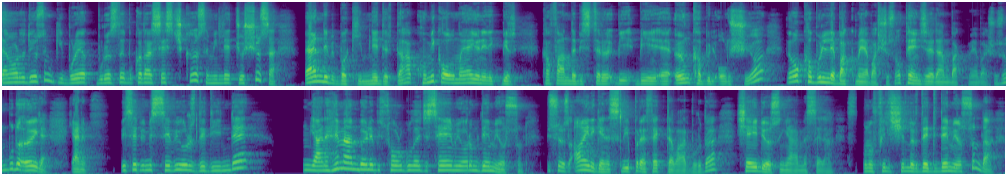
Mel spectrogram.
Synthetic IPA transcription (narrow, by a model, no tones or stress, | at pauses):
sæno̞ɾd̪ad̪ijosuɲcibuɾajabuɾasɯd̪bukʰad̪aɾsɛst͡ʃʰɯ̥kʰɯjo̞ɾsamilʲːɛt̪̚d͡ʒoʃujo̞sa | bænd̪ɛbibakʰɯjmned̪iɾd̪aɦakʰo̞miko̞lˠmajajø̞ne̞lʲic̚biɾ | kʰafand̪abist̪ʰeɾøbibiːʔønkʰabulʲo̞̰lˠuʃujo̞vɛo̞kʰabulʲːɛbakmajaba̰ʃlˠiosuno̞pʰɛnd͡ʒeɾe̞d̪ænba̰kmaja̰ba̰ʃlˠɯjosunbud̪aø̞jlʲɛ̰jaːni | biz̥he̞pimiz̥se̞vijo̞ɾuzd̪e̞d̪iːnd̪ɛ | jaːniɦemænbø̞jlʲɛbiso̞ɾɡulˠad͡ʒɯsejemijo̞ɾumd̪e̞mijo̞ɾsunb̥isyɾɛsajnɯɟe̞nɛslˠipɯɾefɛc̚t̪ʰːɛva̰ɾbuɾd̪aʃe̞jd̪ijo̞sunja̰ːnimɛse̞lʲa̰ːbunufilʲʃilˠɯɾd̪ed̪id̪emijo̞sund̪a̰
